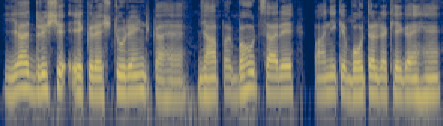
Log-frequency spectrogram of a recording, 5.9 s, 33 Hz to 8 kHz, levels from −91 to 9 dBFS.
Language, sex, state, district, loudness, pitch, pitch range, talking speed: Hindi, male, Jharkhand, Deoghar, -17 LUFS, 145 Hz, 135-150 Hz, 160 wpm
